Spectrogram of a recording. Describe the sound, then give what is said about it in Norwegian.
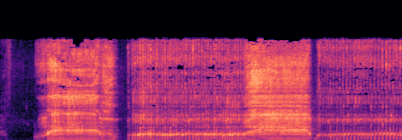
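A person vocally imitates a washing machine's groaning after it has finished spinning, making drawn-out, gravelly moaning sounds in several sustained bursts with brief pauses, fairly loud, with no other talk. “så har den laga noen stønnelyder, og så sier ja. det klikk.”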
